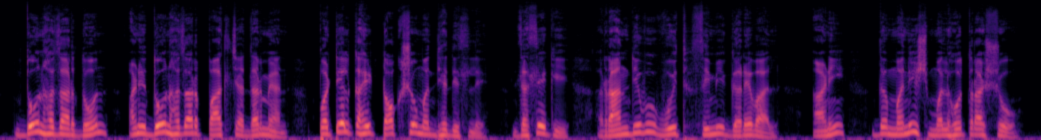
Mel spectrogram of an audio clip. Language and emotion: Marathi, neutral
